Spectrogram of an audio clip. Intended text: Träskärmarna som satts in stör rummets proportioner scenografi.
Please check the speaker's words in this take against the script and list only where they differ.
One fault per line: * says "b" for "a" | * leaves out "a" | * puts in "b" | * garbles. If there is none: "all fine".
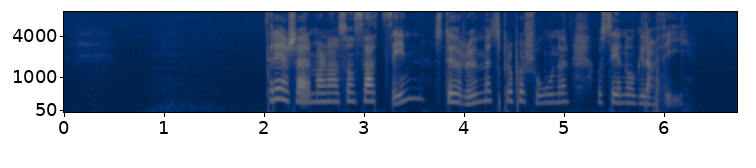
* puts in "och"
